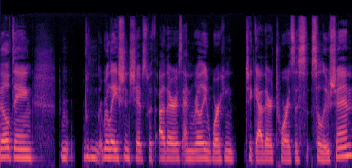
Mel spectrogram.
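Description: Over a silent background in a very clean recording, a woman speaks very slowly at a very deep, low pitch with fairly even intonation. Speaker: podcast host and stuttering advocate. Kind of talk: interview conversation. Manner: stutters.

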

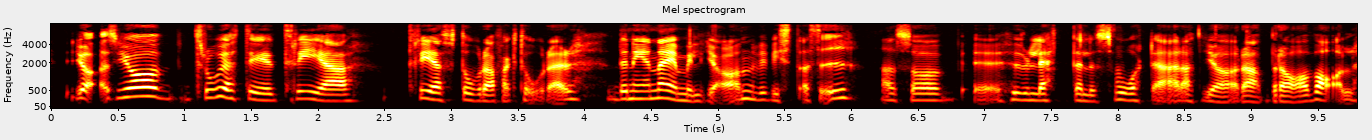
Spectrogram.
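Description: Against a very clean recording with a silent background, a woman talks at a fairly slow pace in a plain, everyday voice, with a medium pitch and lively intonation. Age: 30s. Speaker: personal trainer and author. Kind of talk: casual chat.

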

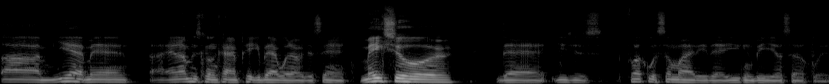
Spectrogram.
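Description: On a very clean recording with a silent background, a man with a normal speaking voice talks at a moderate pace, his pitch fairly low with ordinary variation. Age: 40s. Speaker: podcast co-host and studio owner. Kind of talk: casual chat.

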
